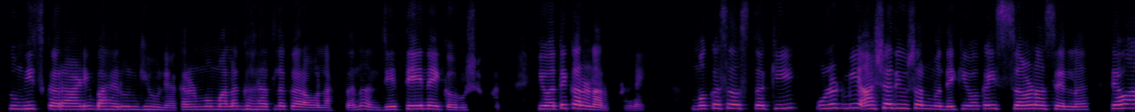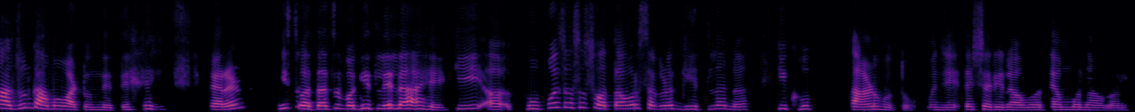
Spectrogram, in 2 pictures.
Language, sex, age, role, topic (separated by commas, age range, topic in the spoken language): Marathi, female, 40-44, guest, तणावात कुटुंबाला सांभाळताना स्वतःसाठी वेळ कसा काढता?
